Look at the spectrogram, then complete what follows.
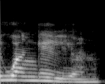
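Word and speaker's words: εὐαγγέλιον: wang el lyon sí y wang el lyon así se lee en la pronunciación clásicas y wang el lyon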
